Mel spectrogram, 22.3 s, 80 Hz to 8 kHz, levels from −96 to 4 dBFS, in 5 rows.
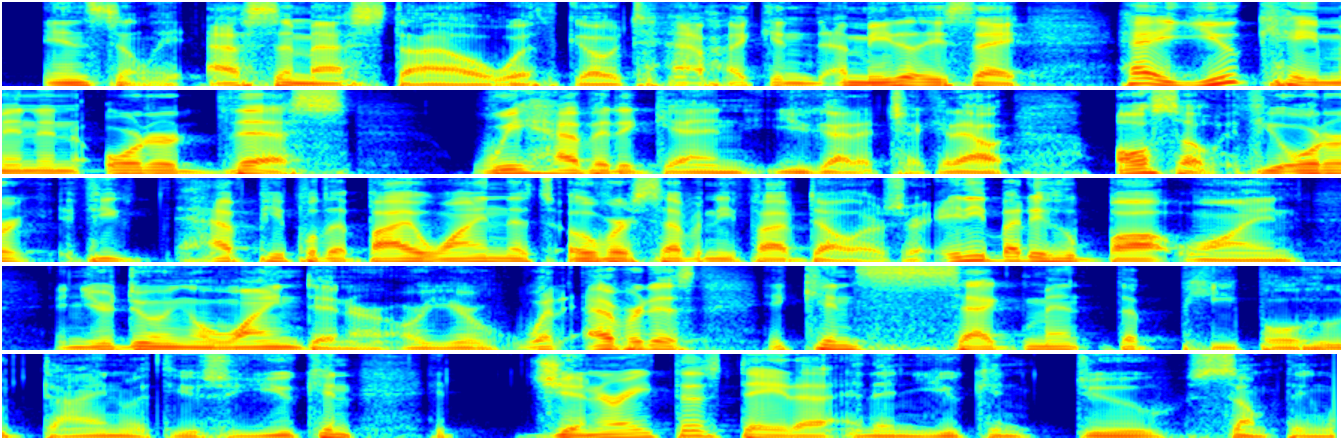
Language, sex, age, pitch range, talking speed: English, male, 40-59, 85-110 Hz, 205 wpm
